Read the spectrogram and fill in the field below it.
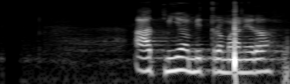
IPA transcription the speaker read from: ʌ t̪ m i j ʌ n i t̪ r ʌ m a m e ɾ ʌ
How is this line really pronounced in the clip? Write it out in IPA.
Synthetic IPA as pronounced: a t̪ m i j ʌ m i t̪ r ʌ m a n e ɾ ʌ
